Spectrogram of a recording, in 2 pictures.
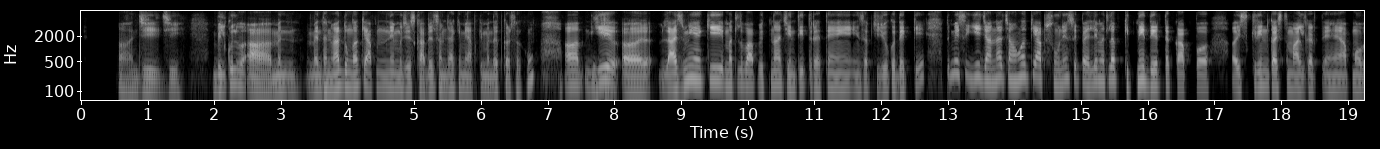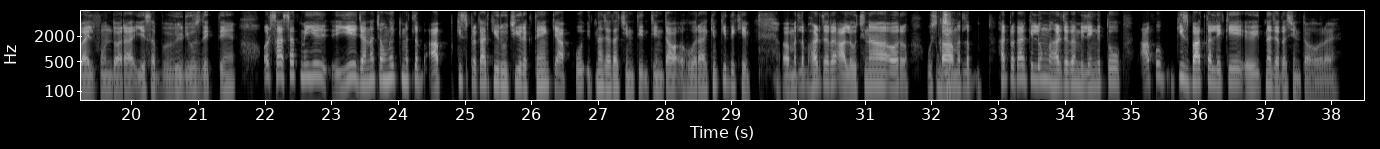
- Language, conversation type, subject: Hindi, advice, सोने से पहले स्क्रीन देखने से चिंता और उत्तेजना कैसे कम करूँ?
- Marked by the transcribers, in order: in English: "वीडियोज़"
